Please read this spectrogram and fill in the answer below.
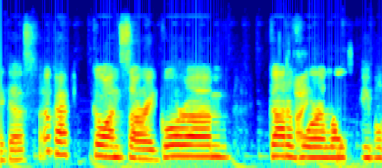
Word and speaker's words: Gorum: Once we're done in there, I'd probably go over to the Gorm. Gora. Gorm? Gorum.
